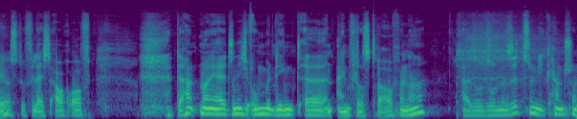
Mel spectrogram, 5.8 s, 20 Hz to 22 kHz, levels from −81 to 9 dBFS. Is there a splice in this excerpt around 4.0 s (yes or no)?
no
